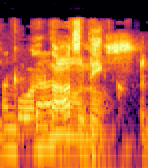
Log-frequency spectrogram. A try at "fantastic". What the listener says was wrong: Second, somebody said me fantastic. No, it should be rounded. F-O. It should be fantastic. Make sure about only one syllable over here. That is O, making an O sound here.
